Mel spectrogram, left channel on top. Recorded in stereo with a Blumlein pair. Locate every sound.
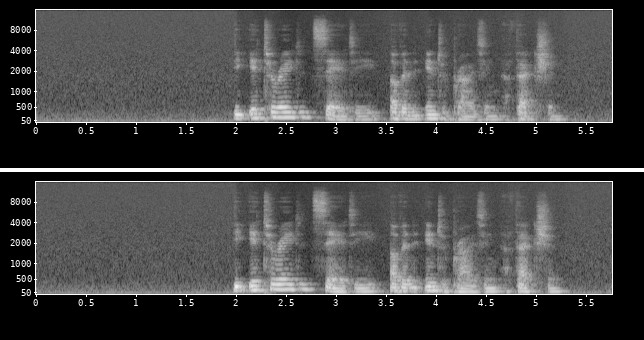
2.0 s a man speaking: 65° right, 1.6 m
